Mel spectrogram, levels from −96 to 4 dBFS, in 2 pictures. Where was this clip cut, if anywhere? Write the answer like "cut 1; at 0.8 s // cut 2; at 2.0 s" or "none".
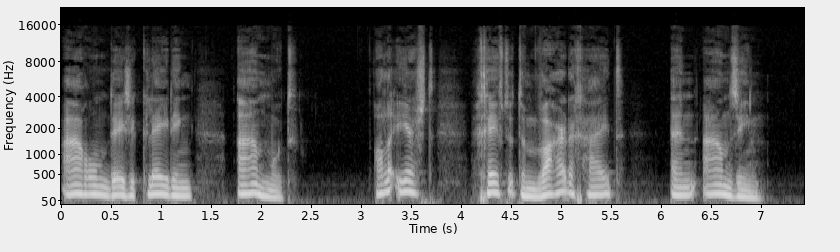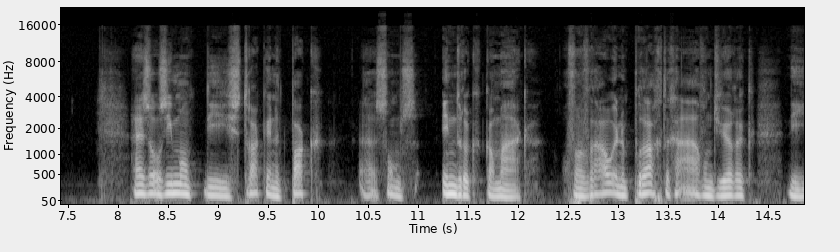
none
